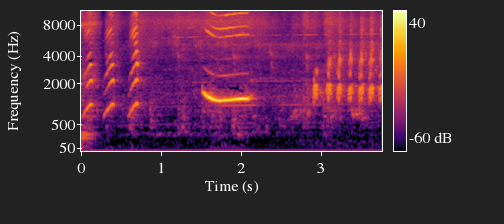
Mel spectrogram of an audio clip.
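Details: Black-throated laughingthrush, recorded 5 May 2021, gives three quick upslurred notes, then a long loud level whistle, then a fast run of short repeated chirps about eight times per second.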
